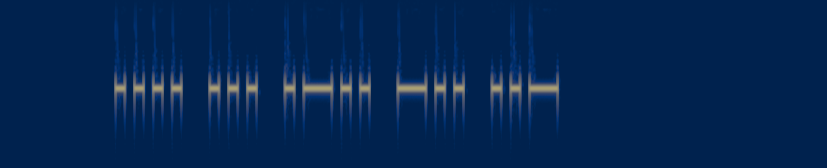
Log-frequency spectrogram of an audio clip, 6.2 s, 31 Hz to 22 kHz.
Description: Morse code, heard as a keyed tone, about 17 wpm, 700 Hz. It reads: HSLDU
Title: Code Groups - 5 Letter:Numbers - 17wpm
